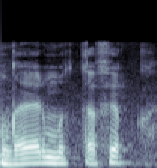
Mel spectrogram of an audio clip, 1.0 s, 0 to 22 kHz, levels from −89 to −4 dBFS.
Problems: none marked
